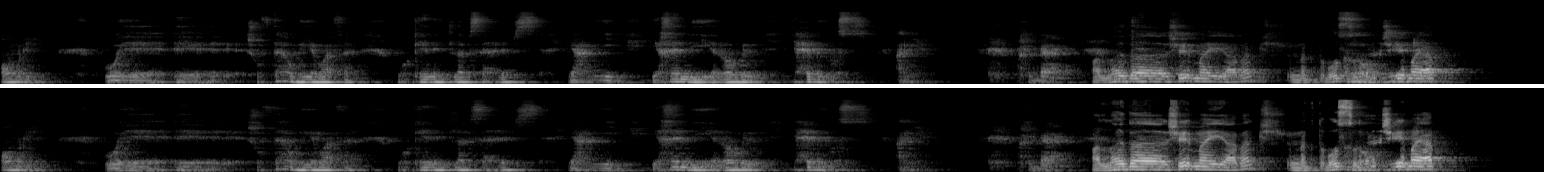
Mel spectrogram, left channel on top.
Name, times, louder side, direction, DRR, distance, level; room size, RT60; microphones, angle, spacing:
voice 1, 0.0-8.7 9.0-9.3 9.8-11.5 13.4-14.3, left 1 dB, 45° left, 0.9 m, -37 dB
voice 2, 10.9-14.3, right 5 dB, 80° right, 0.5 m, -26 dB
13.0 x 5.5 x 5.0 m
head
